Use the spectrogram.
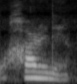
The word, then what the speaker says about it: Jardín: But they say Ciudad Jardín because the J is an H, so Jardín.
